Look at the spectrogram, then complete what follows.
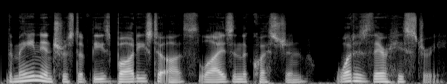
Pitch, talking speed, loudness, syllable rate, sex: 125 Hz, 215 wpm, -18 LUFS, 5.6 syllables/s, male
